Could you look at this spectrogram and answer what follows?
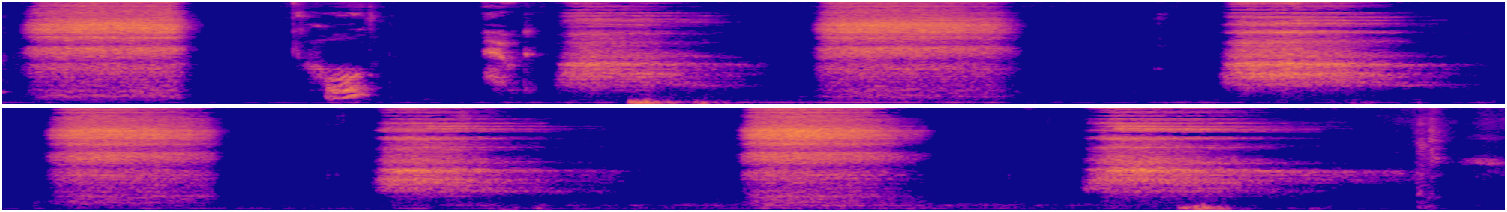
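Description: Slow, deep breaths in and out during a five-finger breathing exercise for children, led by a teacher: about eight long, airy inhales and exhales in a steady rhythm, close and soft, with no talk.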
